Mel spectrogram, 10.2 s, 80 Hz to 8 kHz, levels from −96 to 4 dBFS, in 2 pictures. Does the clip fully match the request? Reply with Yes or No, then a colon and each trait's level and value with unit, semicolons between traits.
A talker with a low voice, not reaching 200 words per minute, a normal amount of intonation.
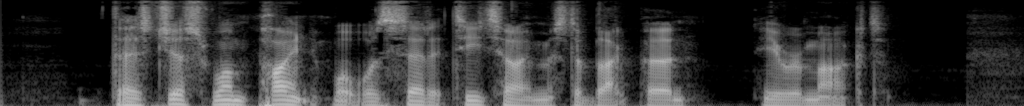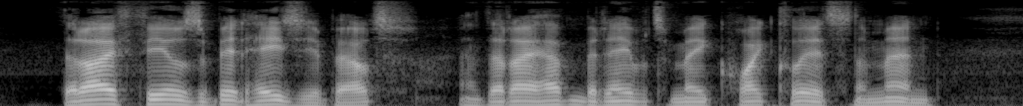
No: low, 105 Hz; fast, 205 wpm; average, 3.9 semitones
